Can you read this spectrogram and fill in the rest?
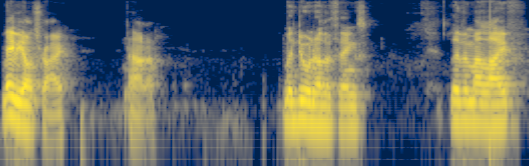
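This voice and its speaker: Young male streamer, bright voice, loose rambling delivery full of "uh"s. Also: on the high side, expressive, a little slow. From eastern United States. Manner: rambling, lots of fillers and restarts. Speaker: livestream host. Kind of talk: casual live chat reading viewer comments. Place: home, indoors.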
